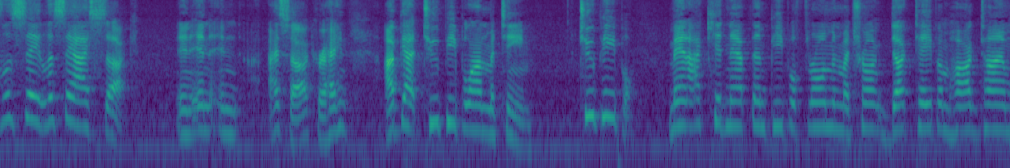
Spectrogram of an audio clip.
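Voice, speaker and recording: A man's voice: high voice, pushed and bright, slight background noise. A man giving a fired-up motivational talk on a live video stream, preachy and repetitive as he urges his team on. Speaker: network marketing leader.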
